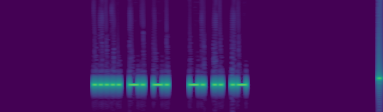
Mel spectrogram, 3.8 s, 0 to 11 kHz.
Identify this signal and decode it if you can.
Morse code, heard as a keyed tone, about 40 wpm, 690 Hz. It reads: 5NN NIA
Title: Ontario QSO Party Exchange 40wpm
